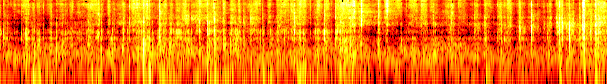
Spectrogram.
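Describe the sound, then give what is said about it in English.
Cardboard packaging is torn and pulled open to free a charging cable, making a steady run of many dry, irregular scratchy crackles and rustles at a fairly quiet level. No one speaks. “Okay, so got that cardboard piece open. Got the charging cable out.”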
